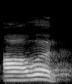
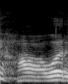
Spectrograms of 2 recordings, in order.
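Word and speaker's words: hour: आवर, न कि हावर कहते हैं, ठीक। तो इसका उच्चारण क्या हुआ? आ से होगा, न कि हा, ठीक।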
